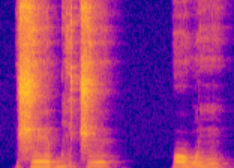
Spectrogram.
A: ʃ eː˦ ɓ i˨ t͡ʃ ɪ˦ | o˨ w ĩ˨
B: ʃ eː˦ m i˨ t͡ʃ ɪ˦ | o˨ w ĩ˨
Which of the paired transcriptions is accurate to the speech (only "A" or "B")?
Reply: A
